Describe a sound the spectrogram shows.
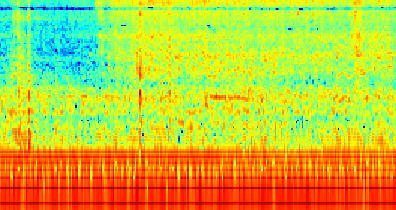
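Water splashes as fish are poured from a barrel.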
